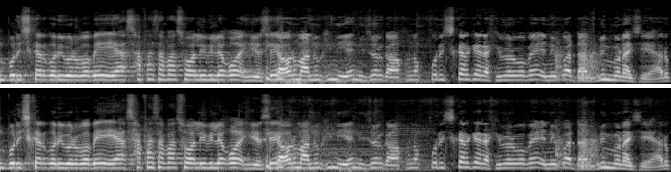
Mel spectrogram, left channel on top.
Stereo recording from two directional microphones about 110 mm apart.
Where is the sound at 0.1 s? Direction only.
35° right (ahead or behind).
